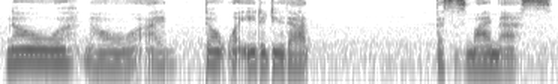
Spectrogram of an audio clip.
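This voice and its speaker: Worried careful career mom, audio drama, lowish mellow voice, confiding, hesitant. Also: female voice, fairly even intonation, slow, creaky, a little hiss or hum, exaggerated voice. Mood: troubled, firm. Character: careful, troubled career woman, secretly a mother. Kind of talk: intimate audio drama acting.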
